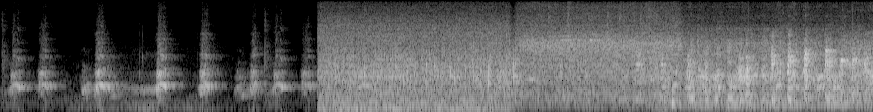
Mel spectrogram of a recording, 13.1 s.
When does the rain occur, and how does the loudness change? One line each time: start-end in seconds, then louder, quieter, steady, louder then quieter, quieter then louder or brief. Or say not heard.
4.8-13.0 quieter.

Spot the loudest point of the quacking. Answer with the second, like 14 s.
12 s.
